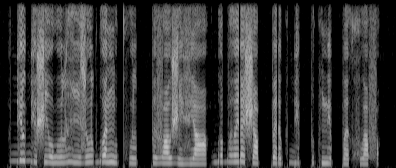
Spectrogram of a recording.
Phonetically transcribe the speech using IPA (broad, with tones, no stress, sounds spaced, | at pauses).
bʲ ʌ˦ l bʲ u˨ ʃ i˨ o̯ w u˨˦ l ɣ i˨ z u˦ l ɡʷ æ˦ ŋ u˨ kʷʰ ɪ˨˦ l pː ɪ˦ v ɑ˦ o̯ ʒ i˨ vʲ ɑ˦ | ɡʷ ɑ˦ bʱ ə˦ e̯ ɾ ɛ˨ ʃ ɑ˨ pː ɛ˨ ɾ æ˦ kʷ bʲ ʊ˨˦ pː i˨ kʷ mʲ ɒ˨˦ pː ɜ˨ θ xʷ ɑ˦ f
